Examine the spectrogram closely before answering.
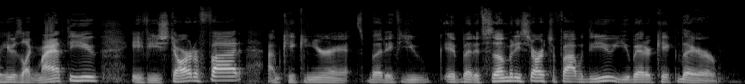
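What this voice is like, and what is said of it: Southern Oklahoma accent. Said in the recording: “little southern accent. ... my dad's did. Oklahoma. ... I just do that naturally.”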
